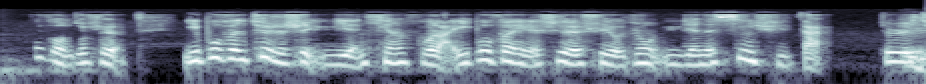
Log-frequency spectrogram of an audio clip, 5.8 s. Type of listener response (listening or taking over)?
taking over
